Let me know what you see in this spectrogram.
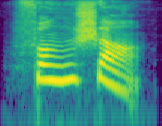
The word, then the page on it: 风尚: fēng shàng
